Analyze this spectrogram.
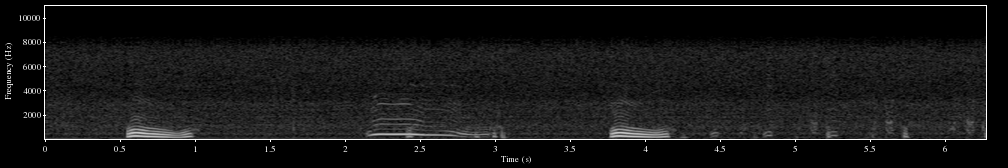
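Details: Eurasian eagle-owl pair back at their site in the Eifel, Germany, on 11 March 2013 at 18:47: three harmonic, wavering calls, the first and third dipping then rising, the middle one falling, with faint clicks and murmurs after.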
